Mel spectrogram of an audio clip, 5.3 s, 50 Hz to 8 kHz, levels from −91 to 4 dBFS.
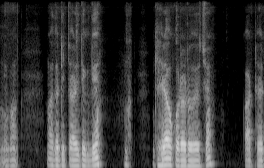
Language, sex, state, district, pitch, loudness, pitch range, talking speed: Bengali, male, Jharkhand, Sahebganj, 100 Hz, -21 LUFS, 95-115 Hz, 90 wpm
